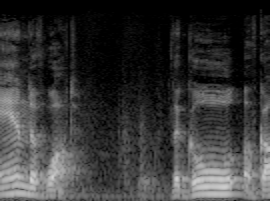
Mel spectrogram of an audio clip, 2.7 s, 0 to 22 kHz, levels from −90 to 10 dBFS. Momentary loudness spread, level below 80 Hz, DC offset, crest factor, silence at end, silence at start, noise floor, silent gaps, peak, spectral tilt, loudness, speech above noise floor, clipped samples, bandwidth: 11 LU; -58 dBFS; under 0.1%; 16 dB; 0 s; 0 s; -49 dBFS; none; -2 dBFS; -7.5 dB/octave; -16 LUFS; 34 dB; under 0.1%; 13 kHz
